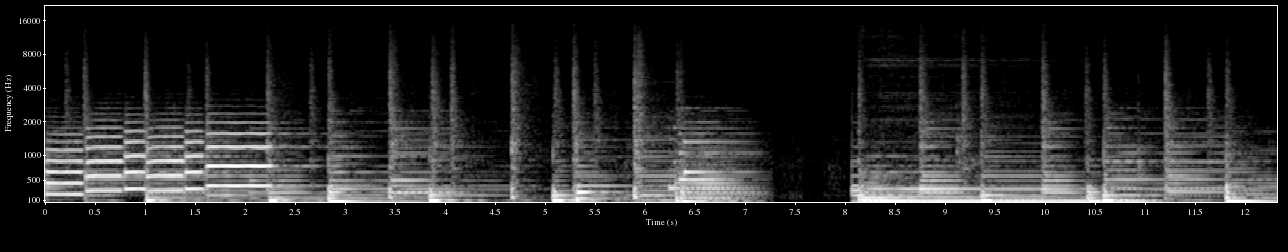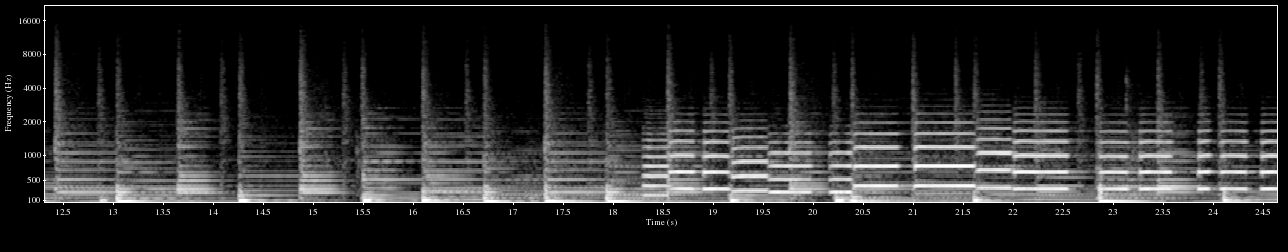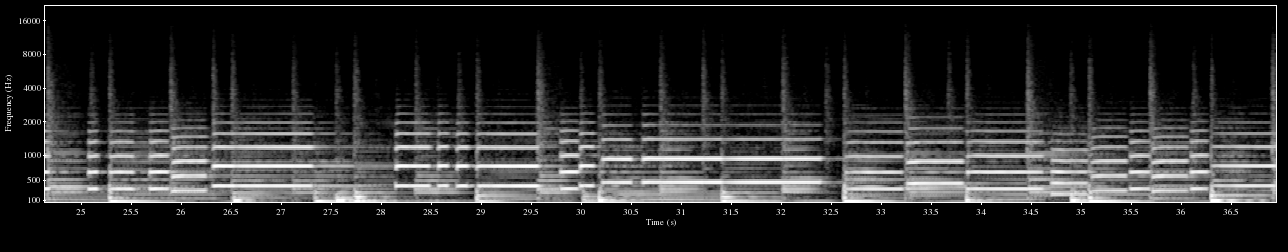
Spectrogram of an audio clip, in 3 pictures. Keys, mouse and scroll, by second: 0.7 click, 1.1 ctrl+a, 6.2 click, 6.7 click, 7.1 e, 8.4 click, 8.9 ctrl+a, 10.3 click, 10.7 ctrl+a, 13.4 shift+middle click, 13.7 scroll up 2, 14.4 click, 14.7 scroll down 2, 15.2 ctrl+a, 17.1 e, 20.5 scroll down 2, 20.6-22.7 middle drag, 22.7 e, 24.6 Tab, 25.5 alt+z, 25.8-26.6 middle drag, 26.6 alt+z, 26.9 scroll up 1, 27.0-28.0 middle drag, 28.0-28.4 scroll up 4, 28.4 Tab, 29.0 shift+scroll up 1, 29.0 shift+middle drag, 29.2 shift+scroll down 1, 29.6 middle click, 29.9 scroll down 2, 30.1 shift+middle click, 30.8 click, 31.1-31.4 shift+middle drag, 31.4 e, 34.1 scroll down 2, 34.6-36.7 shift+middle drag, 36.7 click.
